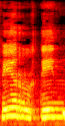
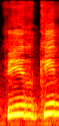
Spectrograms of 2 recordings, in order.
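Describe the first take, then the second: First: The r is heavy, with lips rounded. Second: The r is light, with lips spread wide. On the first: "Kalau tebal, kuncup, cekung-cekung"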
